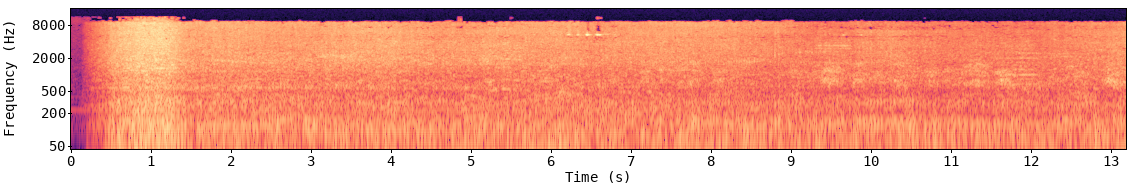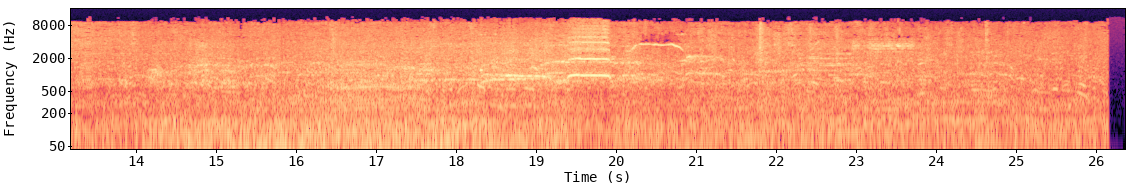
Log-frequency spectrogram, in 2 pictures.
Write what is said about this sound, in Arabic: وتظهر مقاطع الفيديو أو تظهر مقاطع الفيديو المنشورة على شبكات التواصل الاجتماعي أن هناك العديد من السيارات ترش المياه على المحتجين بين مساحة انقلاب يعني بين قوسين الثورة وشارع ولي عصر يعني.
